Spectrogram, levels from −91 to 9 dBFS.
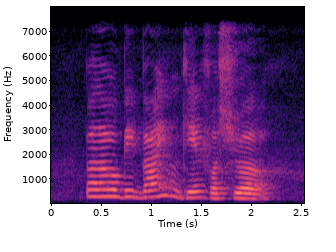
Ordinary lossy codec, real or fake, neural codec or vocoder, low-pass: none; fake; vocoder, 44.1 kHz, 128 mel bands, Pupu-Vocoder; 7.2 kHz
